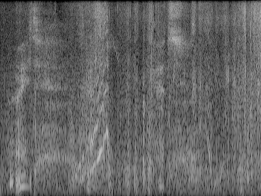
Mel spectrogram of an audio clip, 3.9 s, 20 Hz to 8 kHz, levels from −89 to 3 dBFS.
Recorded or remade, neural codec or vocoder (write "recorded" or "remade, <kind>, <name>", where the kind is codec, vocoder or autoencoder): recorded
